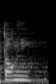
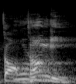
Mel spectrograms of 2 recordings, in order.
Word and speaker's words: Tongi: My name is Iam Tongi, and I'm from Kahuku, Hawaii. Iam Tongi. Tongi. You pronounce the T's like a D in the Tongan culture.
